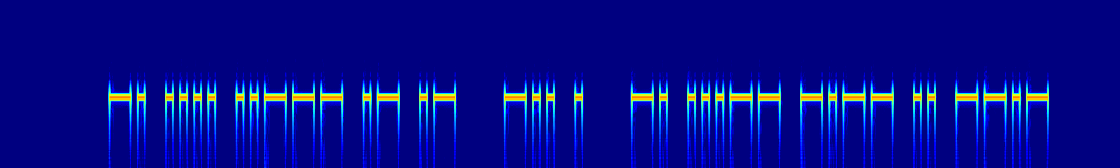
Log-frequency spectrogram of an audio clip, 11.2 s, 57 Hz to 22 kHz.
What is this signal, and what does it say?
Morse code, heard as a keyed tone, about 17 wpm, 700 Hz. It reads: NH2AA DE N3YIQ
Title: USA Callsign DE Callsign - 5 Characters - 17wpm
